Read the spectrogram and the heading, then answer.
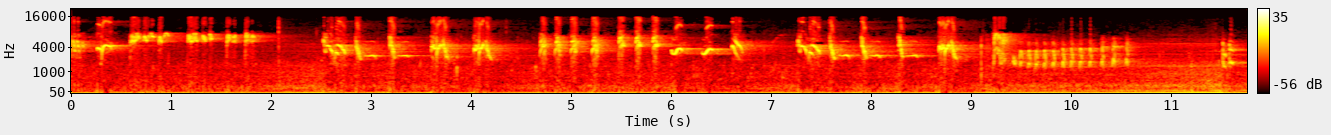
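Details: Rueck's blue flycatcher, a bird endemic to Sumatra: a lively string of high, sharp clicks and chips mixed with clear whistled phrases, some rising, some held and wavering, delivered in quick bursts.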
